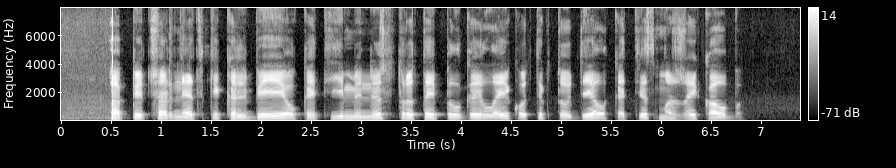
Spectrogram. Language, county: Lithuanian, Alytus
